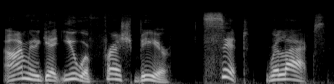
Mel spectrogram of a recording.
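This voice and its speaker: A woman's voice: medium pitch, big pitch swings, unhurried, no room sound, clean studio sound. A woman narrator voicing a fussy, protective male friend. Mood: fussing. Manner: fussy and indignant.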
